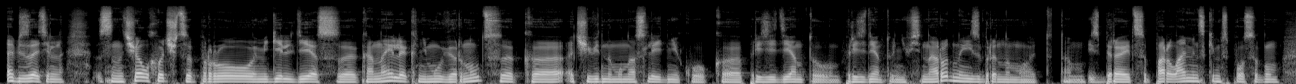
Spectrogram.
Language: Russian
